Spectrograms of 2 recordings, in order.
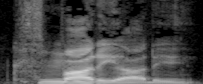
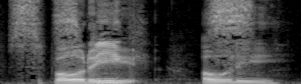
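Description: First: The second word starts with a y sound. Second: The second word starts with a vowel sound.

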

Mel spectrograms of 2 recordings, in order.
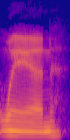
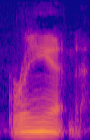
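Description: First: The word begins with a W sound. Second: The word begins with an R sound. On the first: The speaker calls it wrong. "R words with a W sound ... it's not Wan" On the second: The speaker calls it right. "it's Ran"

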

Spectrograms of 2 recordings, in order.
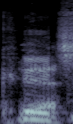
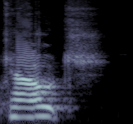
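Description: First: The vowel sounds like 'oo'. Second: The vowel sounds like 'ow'. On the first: The speaker calls it right. "Cooch is a trip" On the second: The speaker calls it wrong. "you call it couch, and everybody looks at you funny"

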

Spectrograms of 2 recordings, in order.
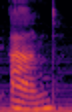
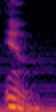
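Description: First: The word is said fully, with a clear vowel. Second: The word is reduced to a short 'in' sound. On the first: It sounds formal. The speaker calls it wrong. "if you say and, it sounds formal to us" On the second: It sounds natural and casual. The speaker calls it right. "Because it's just in"

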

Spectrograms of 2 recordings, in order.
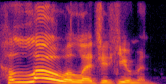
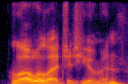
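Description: First: It is said with lively, high energy. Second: It is said flatly, with low energy. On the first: This is the usual cheerful opening. "So ordinarily, you open the show with something like" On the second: The host seems tired or unenthusiastic today. "And this time you opened it with"

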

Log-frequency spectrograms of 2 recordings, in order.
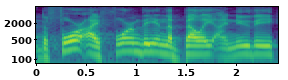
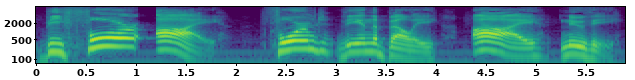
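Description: First: The word 'I' is said without strong stress. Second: The word 'I' is said with strong stress.

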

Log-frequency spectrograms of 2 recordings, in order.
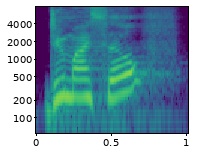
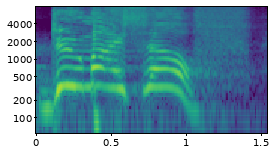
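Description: First: It sounds like a hesitant, asking request. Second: It sounds like a firm, judging demand.

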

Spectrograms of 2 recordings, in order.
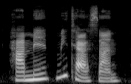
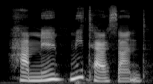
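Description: First: The final D sound is dropped. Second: The final D sound is pronounced. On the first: It is the everyday conversational form. "in conversation, that last D sound would get dropped" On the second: It is the formal, poetic form. "she's using formal conjugation here"

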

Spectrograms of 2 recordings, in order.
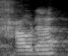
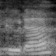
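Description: First: It is said with a Dutch pronunciation. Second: It is said with a Michigan pronunciation.

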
